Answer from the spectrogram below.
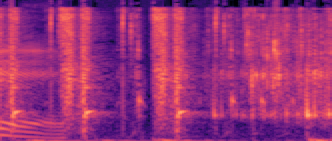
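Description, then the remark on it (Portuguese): Ice-cold Heineken draft beer pours into a glass, a gurgling stream with rising glugging tones at the start, then a steady fizzy splash and foamy hiss for a couple of seconds. “Que tal agora a cerveja estupidamente gelada esperando você?”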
